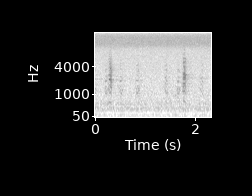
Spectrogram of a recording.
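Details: Francolins call from across a riverbed at late-afternoon sunset, 3 August 2020, Tswalu Kalahari Reserve, South Africa: two distant harsh, scratchy bursts about 1.5 seconds apart, fainter calls between, over soft hiss.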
